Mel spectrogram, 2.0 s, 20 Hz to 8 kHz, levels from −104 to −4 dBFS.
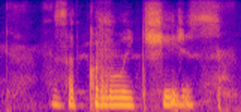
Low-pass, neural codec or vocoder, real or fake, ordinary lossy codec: none; codec, 16 kHz, 2 kbps, FreqCodec, larger model; fake; none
